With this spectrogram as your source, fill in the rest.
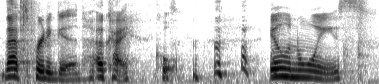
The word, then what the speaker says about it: Illinois: Illinois. It's not Illinois. Illinois. It's in Illinois. I know. Ann was saying you don't pronounce the S.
